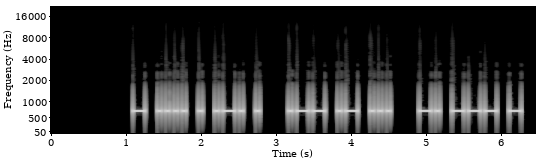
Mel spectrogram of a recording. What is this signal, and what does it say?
Morse code, heard as a keyed tone, about 22 wpm, 700 Hz. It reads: THERE WAS NOT
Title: Sentences from Top 1400 Words 22wpm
